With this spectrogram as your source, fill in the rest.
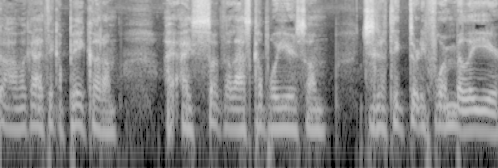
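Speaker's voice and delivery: low, flat, level, dead-serious monotone deadpan. Mocking a player's pay cut, imitating Harden saying it deadpan. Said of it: "the way he say it with a serious face".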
